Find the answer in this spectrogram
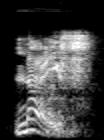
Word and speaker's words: knife: Now, the K is at the beginning of the word and is followed by an N. Okay, so the K here in all of these words is silent.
